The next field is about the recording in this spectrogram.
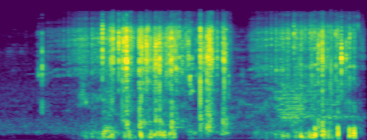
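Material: Soap.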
